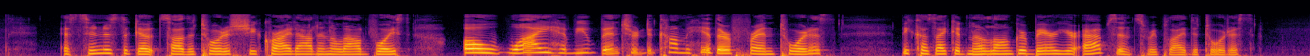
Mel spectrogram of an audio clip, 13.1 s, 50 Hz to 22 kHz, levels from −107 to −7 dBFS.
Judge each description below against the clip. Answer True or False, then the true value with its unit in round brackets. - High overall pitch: True (210 Hz)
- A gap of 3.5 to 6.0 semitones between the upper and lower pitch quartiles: True (4.1 semitones)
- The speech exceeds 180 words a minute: False (165 wpm)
